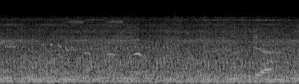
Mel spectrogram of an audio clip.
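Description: A helicopter in the Gray Zone Warfare video game drones with a constant rotor and engine roar throughout, sustained and fairly loud with no break.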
